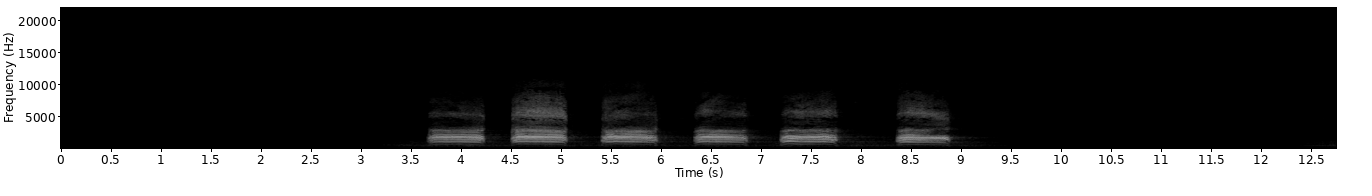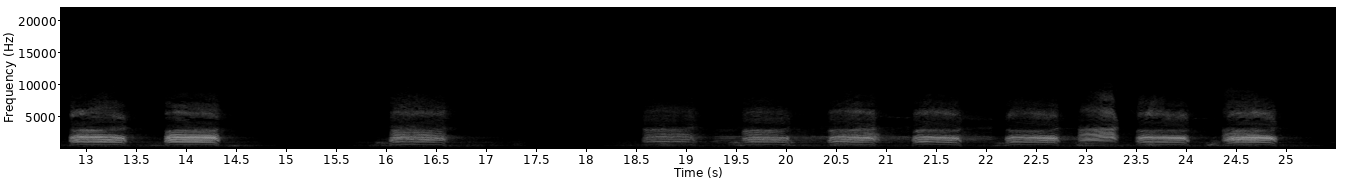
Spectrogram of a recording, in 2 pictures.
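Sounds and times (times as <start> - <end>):
bird giving croaking caws: 3.7 - 9.3, 12.8 - 14.6, 16.0 - 17.0, 18.6 - 25.2.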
